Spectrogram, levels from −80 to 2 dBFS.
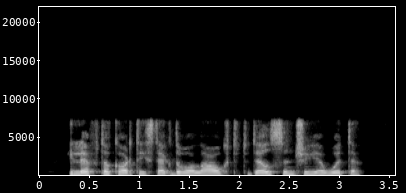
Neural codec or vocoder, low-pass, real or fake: codec, 16 kHz in and 24 kHz out, 1 kbps, XY-Tokenizer; 7.2 kHz; fake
